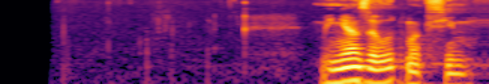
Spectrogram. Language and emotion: Russian, neutral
